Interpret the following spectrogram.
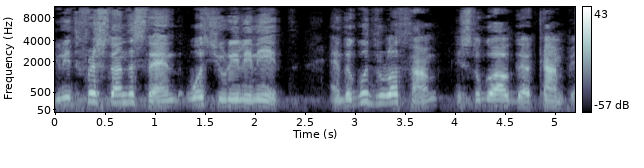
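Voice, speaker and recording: A man with an Italian accent, fairly high-pitched, at a fairly quick pace, with very wide pitch swings. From Italy. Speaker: overlander and travel vlogger. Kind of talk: tutorial.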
